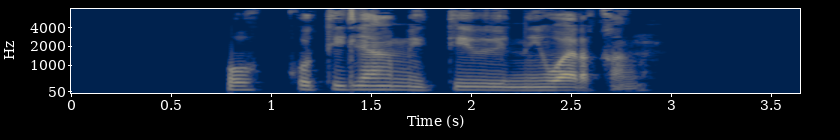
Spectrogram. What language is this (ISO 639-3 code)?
qxu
